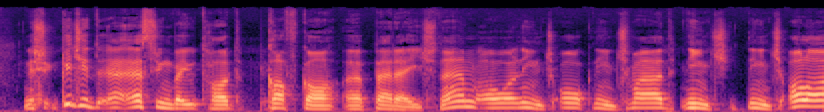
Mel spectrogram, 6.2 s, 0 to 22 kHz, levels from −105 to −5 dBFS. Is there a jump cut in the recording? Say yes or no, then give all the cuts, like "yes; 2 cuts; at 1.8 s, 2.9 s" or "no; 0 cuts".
no; 0 cuts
